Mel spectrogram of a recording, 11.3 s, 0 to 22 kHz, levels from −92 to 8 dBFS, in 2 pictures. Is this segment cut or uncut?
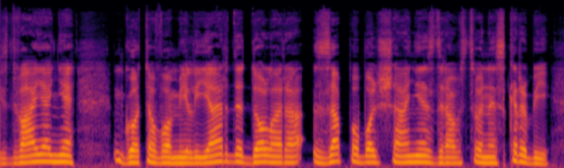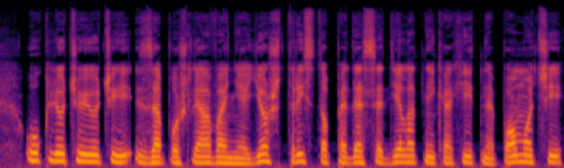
uncut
